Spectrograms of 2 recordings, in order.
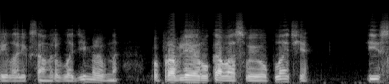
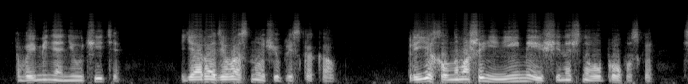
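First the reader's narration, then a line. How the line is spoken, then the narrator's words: Angry shout. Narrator (Russian): сердито крикнул он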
